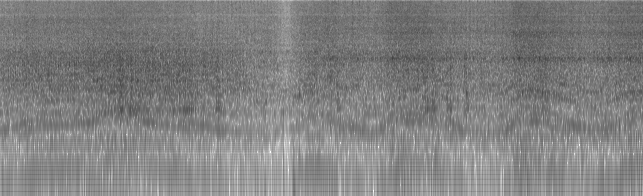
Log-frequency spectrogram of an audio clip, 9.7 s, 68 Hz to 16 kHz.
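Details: Toyota Harrier 1999 engine revs up then settles to idle with a faint irregular knock underneath; owner asks what causes it before taking it to a mechanic, cause unknown.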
